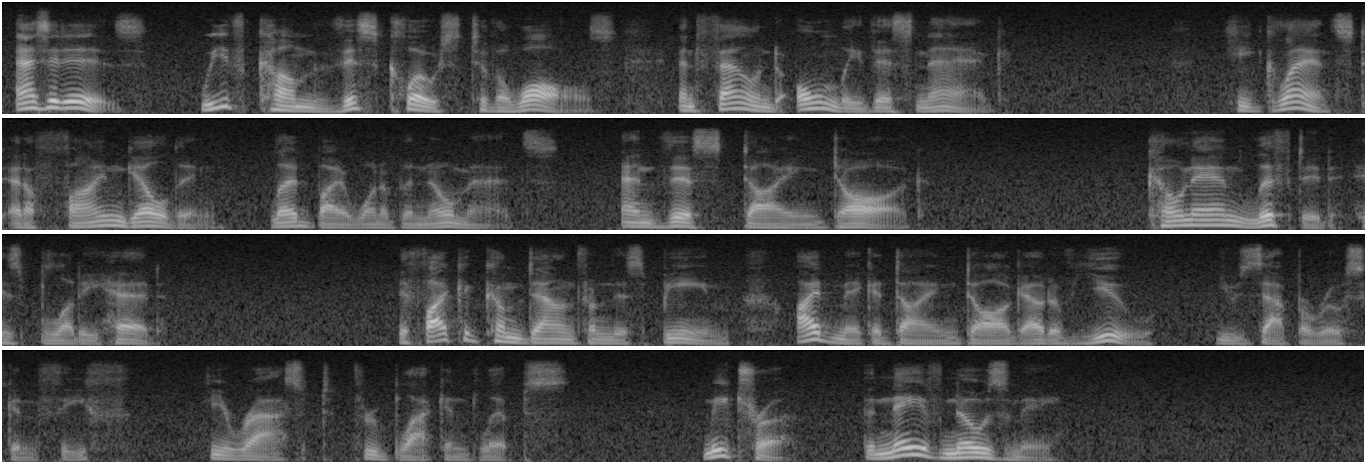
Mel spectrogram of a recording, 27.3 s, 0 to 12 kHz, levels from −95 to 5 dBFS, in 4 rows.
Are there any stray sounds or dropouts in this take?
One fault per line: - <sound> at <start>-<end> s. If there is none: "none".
none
